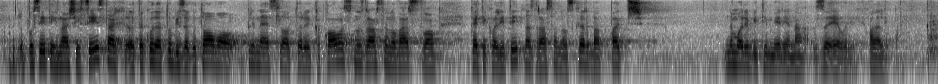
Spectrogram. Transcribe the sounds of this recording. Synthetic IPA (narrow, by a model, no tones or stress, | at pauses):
pɔseːt̪ixnaʃixt̪sest̪axt̪akoːd̪at̪oːbizaɡɔt̪ɔːʋɔpɾinɛslɔt̪oːɾɛjkakɔːʋɔst̪nɔzd̪ɾaːwst̪ʋɛnɔʋaɾst̪ʋɔkajt̪ikʋalit̪eːt̪nazd̪ɾawst̪ʋɛnaɔskəɾbapat͡ʃ | nɛmoːɾɛbit̪imeːɾjɛnazəewɾḭxʋaːlaljeːpa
